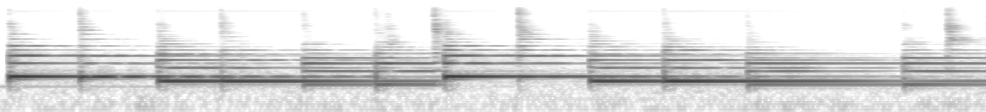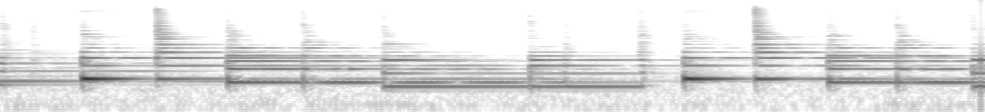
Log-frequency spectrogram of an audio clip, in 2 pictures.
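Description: Stoney End Ena double-strung lever harp being played: an improvised tune of plucked notes and chords, each note ringing and fading, with a short break about twelve seconds in.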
